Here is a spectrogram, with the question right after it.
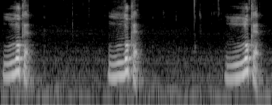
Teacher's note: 'at' is shortened to 'uht', the schwa sound again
